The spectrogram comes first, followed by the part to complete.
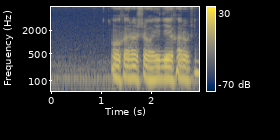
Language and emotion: Russian, neutral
